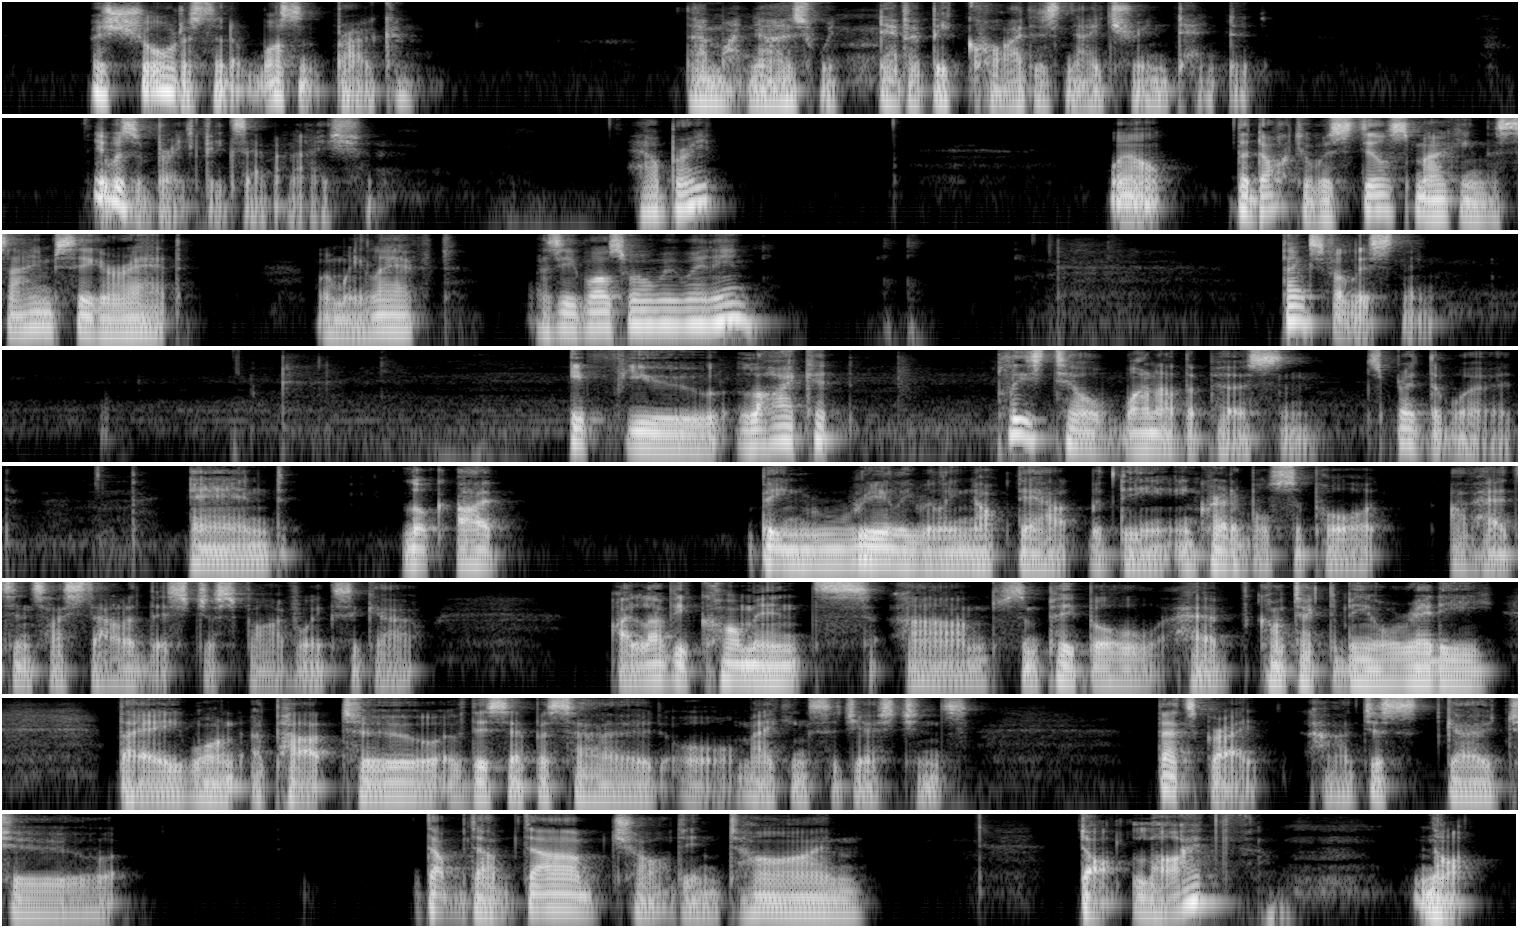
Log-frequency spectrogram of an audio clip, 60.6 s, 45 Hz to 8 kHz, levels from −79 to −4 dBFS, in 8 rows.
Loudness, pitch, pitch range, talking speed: -19 LUFS, 90 Hz, 80-120 Hz, 115 wpm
